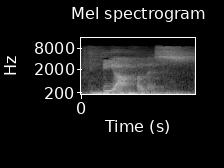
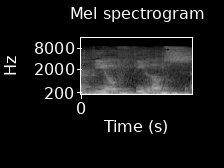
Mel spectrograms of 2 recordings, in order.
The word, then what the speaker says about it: Theophilus: He says, "Dear Theophilus," or Theophilos, as some might pronounce it.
